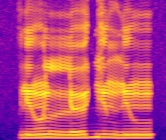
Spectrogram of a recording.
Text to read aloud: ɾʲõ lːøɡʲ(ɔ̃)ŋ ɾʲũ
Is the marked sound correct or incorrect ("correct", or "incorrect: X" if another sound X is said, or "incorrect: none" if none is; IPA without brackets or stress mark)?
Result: incorrect: õ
